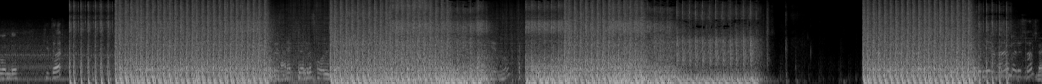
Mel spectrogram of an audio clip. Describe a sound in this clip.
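Rapid gunfire rattles in long bursts.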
